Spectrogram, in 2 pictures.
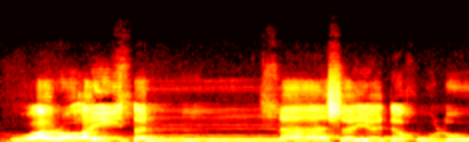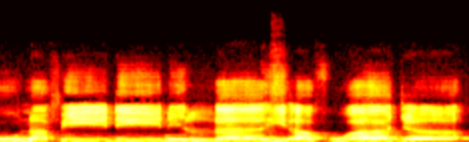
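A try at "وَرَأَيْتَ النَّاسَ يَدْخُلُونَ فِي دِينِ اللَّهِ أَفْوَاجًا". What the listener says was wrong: Iya, huruf sin ditipiskan dan tidak ada seperti huruf shin. Sa. Wa ra'aitan nasa yadkhuluna fi dinillahi afwaja.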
